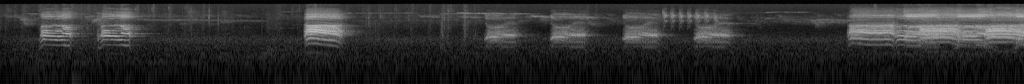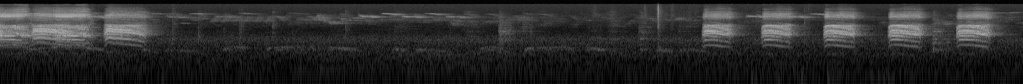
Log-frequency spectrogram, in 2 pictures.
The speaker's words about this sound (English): The carrion crow often repeats the caw calling two or three times very quickly, one after another. Then it takes a quick breath and repeats the croaky caw call again. The harsh, croaky caw sound also can be heard when the carrion crow is in flight.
